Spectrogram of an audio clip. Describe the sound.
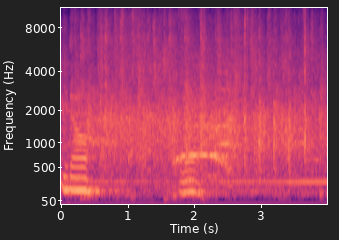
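A crowd applauds with dense, steady clapping for about four seconds, punctuated by a couple of brief cheering voices near the start and middle, over a faint constant hum.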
